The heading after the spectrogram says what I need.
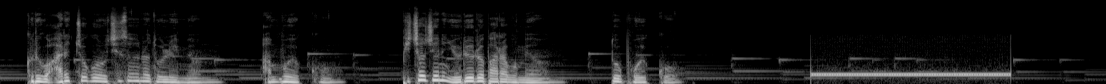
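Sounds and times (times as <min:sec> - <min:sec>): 
speech: 0:00.3 - 0:06.9
phone ringback tone of unanswered call: 0:08.1 - 0:10.2.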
